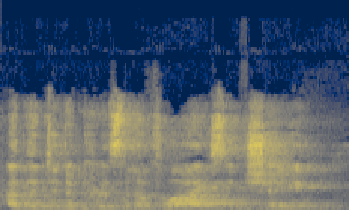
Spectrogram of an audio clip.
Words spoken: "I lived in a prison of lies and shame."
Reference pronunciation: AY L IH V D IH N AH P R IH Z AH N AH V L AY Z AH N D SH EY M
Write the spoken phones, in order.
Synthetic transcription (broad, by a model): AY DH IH D IH N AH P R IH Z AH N AH V L AY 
